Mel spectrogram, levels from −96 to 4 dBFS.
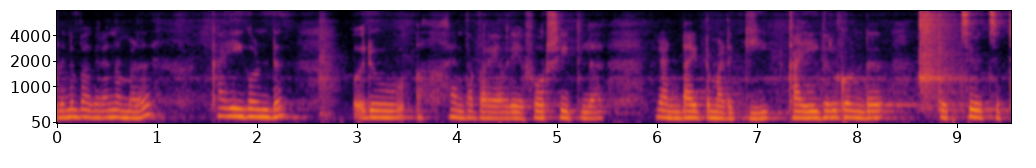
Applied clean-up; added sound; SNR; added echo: none; none; none; none.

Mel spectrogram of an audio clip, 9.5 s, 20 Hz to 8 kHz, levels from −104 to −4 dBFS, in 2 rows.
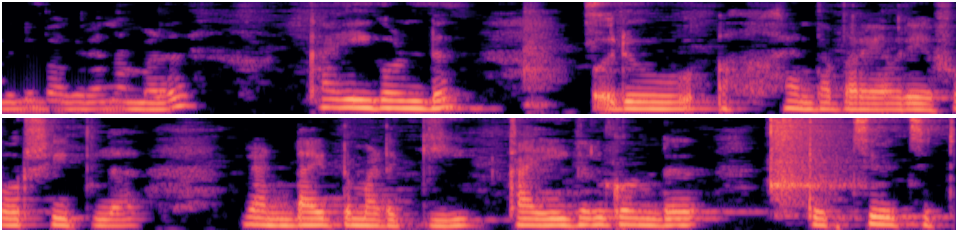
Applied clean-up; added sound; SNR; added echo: classical method Wiener filter.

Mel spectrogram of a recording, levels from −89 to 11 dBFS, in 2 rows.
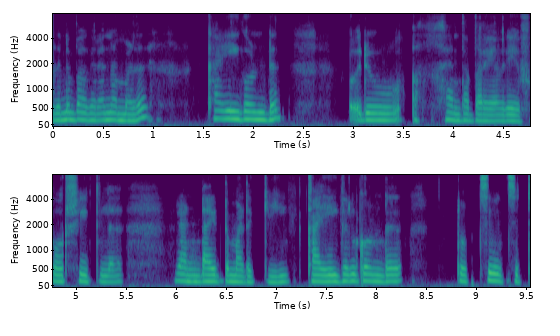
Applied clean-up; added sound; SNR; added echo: neural diffusion model UNIVERSE++.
